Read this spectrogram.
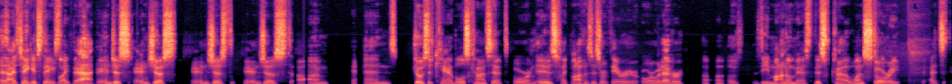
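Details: Adult man with a speech impediment since childhood, much worse then and greatly improved now, still slightly audible; repeated words and fillers; speech disfluency (mild residual speech impediment).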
